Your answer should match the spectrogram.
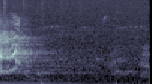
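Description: A dog barks twice in quick succession, the first bark louder.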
